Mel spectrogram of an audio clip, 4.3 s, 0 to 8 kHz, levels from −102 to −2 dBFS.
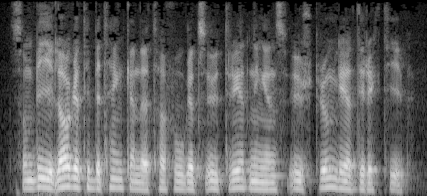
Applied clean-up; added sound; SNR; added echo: none; none; none; none.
